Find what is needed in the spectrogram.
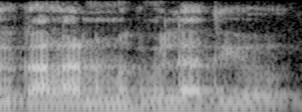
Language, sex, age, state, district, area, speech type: Maithili, male, 60+, Bihar, Saharsa, urban, spontaneous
